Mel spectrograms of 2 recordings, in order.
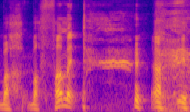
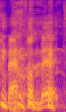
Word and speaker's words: Baphomet: I always pronounced it Baphomet. It's Baphomet.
